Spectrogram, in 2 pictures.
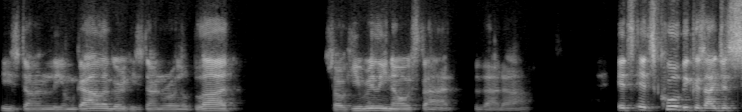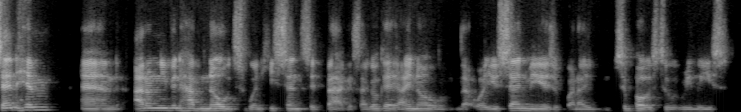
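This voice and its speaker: A man from Argentina speaks as a musician guest in an interview. His pitch is medium for a man. He talks informally, in a loose storytelling way, with frequent little conversational asides. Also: normal speed. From Argentina, Buenos Aires. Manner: informal, talks in stories, often says "like" and "you know". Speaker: guest musician, singer-songwriter. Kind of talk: casual interview chat.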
